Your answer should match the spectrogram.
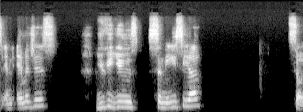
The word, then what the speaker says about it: Synthesia: gives you pictures and images you could use senecia so it's spelled Synthesia s-y-n-t-h-e-s-i-a and it actually creates a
